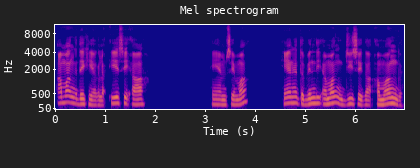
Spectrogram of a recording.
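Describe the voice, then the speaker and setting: An English teacher giving a slow phonics reading lesson, spelling each word out letter by letter and explaining how to pronounce it. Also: mid-range voice, smooth, dry recording, studio quality. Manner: spells letters aloud one by one, patient and explanatory.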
